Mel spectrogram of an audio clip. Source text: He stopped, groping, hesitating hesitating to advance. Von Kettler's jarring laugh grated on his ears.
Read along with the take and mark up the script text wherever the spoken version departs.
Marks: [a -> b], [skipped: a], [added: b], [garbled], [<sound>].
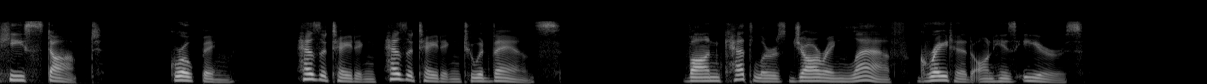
He stopped, groping, hesitating hesitating to advance. Von Kettler's jarring laugh grated on his ears.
